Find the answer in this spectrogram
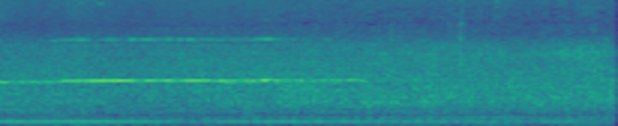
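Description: Steady low engine drone, with a thin high whine over it that stops about two and a half seconds in.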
